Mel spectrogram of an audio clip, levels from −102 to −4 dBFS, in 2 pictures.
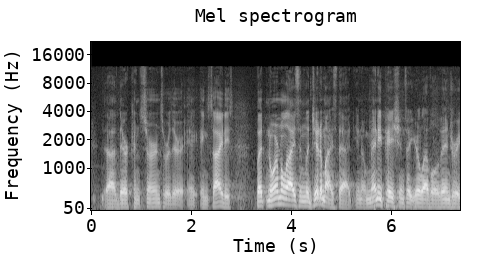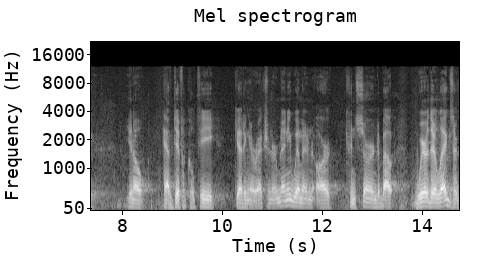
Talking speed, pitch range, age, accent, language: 145 wpm, 90-100 Hz, 50-69, American, English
